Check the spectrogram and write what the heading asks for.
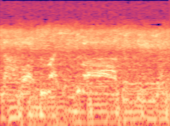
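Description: Crust punk band recording from a demo tape: distorted guitars, bass and fast drums, with yelled vocals.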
